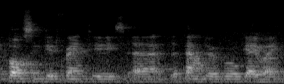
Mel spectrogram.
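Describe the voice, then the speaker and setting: Over noticeable background noise and audible room echo, a man with a British accent speaks at a medium pitch in a monotone, flat intonation. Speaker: sales executive. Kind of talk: talk to a live audience. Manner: many filler words.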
